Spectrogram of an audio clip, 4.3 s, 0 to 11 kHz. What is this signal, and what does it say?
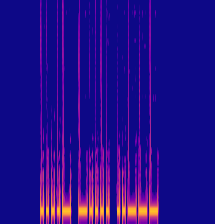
Morse code, heard as a keyed tone, about 22 wpm, 700 Hz. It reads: 462
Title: Common Cut Numbers - 3-Digit 22wpm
